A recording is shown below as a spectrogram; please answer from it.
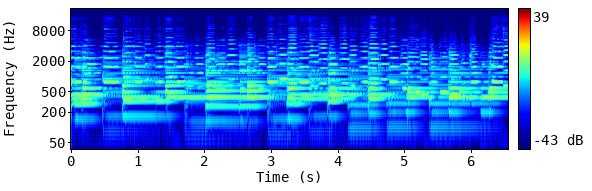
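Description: Solo fiddle (violin) playing a traditional tune: a quick run of bowed notes changing several times a second, over an accompaniment of held low bass notes below the fiddle's range.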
